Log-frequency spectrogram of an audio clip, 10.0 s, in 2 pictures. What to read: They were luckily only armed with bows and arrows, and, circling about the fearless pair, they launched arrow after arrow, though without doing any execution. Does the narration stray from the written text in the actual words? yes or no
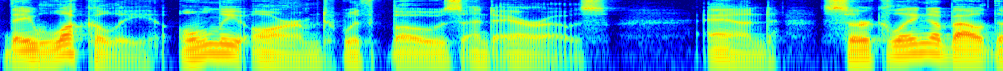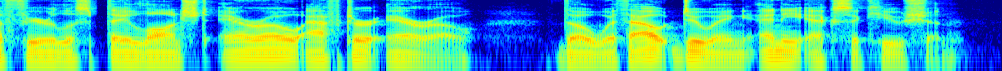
yes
